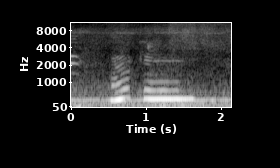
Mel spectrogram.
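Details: Domestic cat meowing while separated from its owner indoors: a short rising meow followed by a longer, steady, level-pitched meow, with a faint constant hum underneath.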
